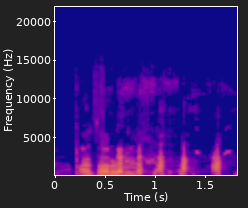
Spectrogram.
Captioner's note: laughter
